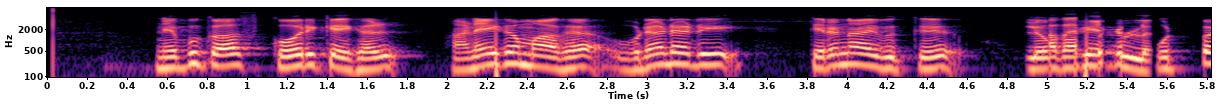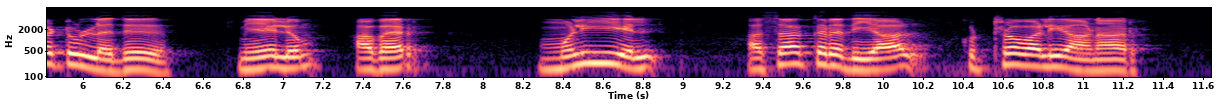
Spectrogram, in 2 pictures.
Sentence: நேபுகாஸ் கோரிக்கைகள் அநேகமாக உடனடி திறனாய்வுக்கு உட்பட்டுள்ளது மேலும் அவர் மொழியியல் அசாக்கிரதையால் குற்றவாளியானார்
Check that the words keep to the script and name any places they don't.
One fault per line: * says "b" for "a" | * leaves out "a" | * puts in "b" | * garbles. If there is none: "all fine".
* garbles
